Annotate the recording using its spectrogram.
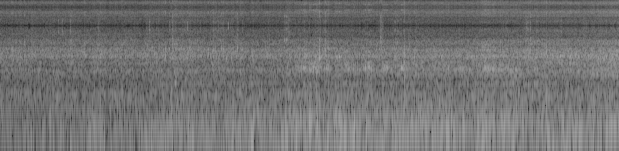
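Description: A kayak paddle splashes in the water.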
